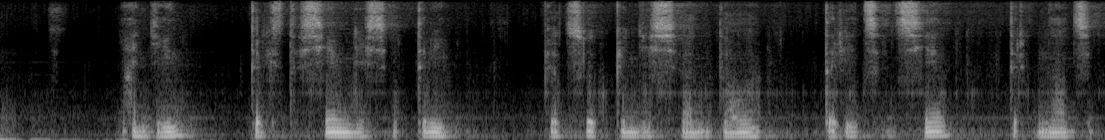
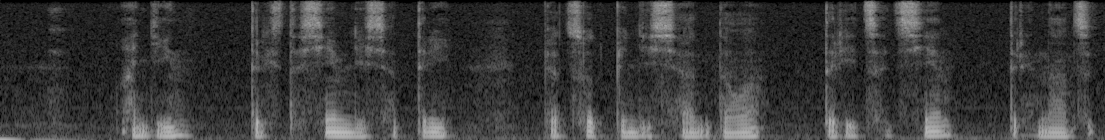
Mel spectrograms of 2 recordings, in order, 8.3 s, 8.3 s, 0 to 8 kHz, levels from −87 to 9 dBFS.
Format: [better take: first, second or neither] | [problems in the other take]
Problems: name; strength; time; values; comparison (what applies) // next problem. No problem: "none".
second | noise reduction (neural separator model SepFormer DNS4)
